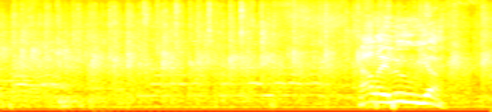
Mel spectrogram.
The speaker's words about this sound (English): Clap your hands like you believe it this morning.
